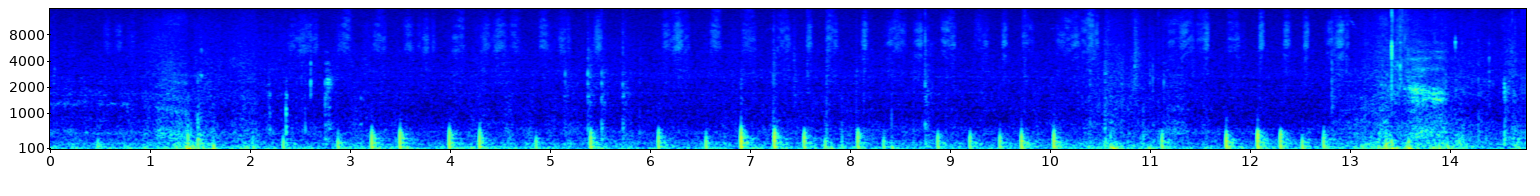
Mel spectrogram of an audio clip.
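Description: Chalk or marker writing an integral equation on a board: a steady run of short, crisp taps and scratchy strokes, close and fairly loud, with no talk over it.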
